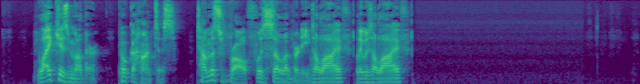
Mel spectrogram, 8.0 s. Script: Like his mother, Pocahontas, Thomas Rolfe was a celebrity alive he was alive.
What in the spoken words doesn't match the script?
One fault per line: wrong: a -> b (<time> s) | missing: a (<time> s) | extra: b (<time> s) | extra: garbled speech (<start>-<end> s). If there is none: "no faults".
no faults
